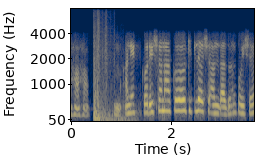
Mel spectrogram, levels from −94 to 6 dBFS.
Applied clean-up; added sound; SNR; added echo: none; Gunshot, gunfire; 15 dB; none.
